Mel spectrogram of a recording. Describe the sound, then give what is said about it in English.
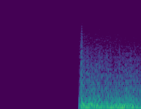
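After a moment of silence, a single loud cannon blast erupts suddenly and keeps rumbling heavily through the end, booming, with no voices. “More cannon fire! Who's attacking us?”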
